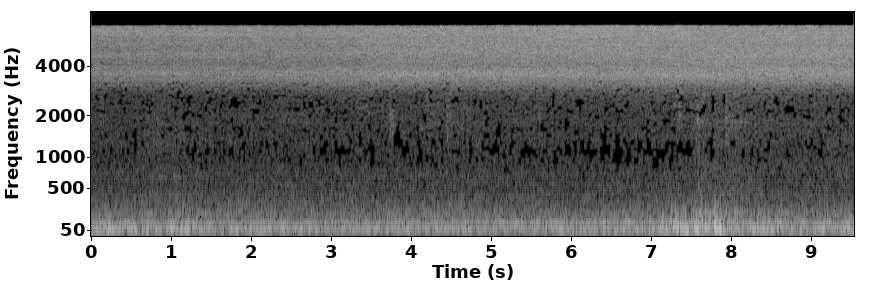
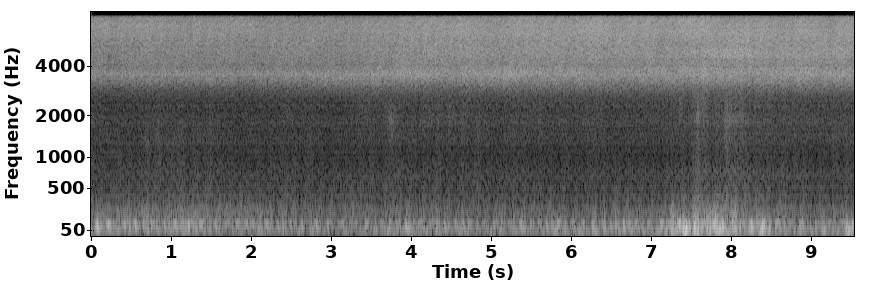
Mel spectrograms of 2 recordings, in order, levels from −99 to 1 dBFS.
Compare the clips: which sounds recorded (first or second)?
first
